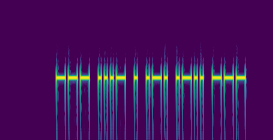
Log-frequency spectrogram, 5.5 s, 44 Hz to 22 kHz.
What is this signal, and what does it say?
Morse code, heard as a keyed tone, about 20 wpm, 700 Hz. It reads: OVERLO
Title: Build A Word - 2 Letters At A Time - 8-Letter Words - 20wpm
